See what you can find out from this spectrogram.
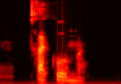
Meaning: trachoma
- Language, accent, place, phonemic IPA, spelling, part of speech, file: French, France, Lyon, /tʁa.kom/, trachome, noun, LL-Q150 (fra)-trachome.wav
